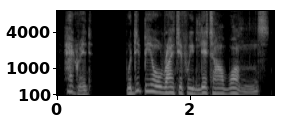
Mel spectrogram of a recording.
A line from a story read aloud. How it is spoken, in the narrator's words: said Hermione quietly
